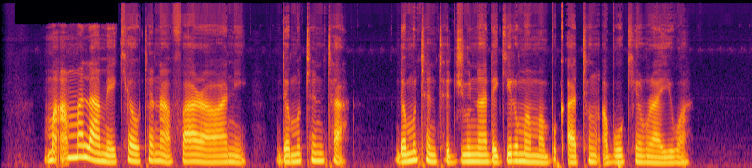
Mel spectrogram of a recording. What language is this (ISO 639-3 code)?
hau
